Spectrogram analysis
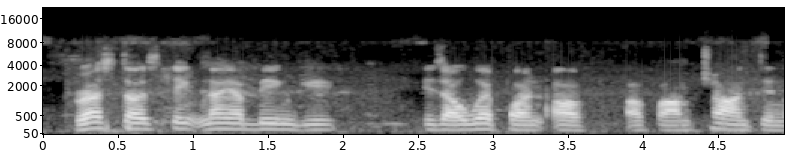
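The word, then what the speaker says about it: Nyabinghi: Tribe saying, why was she named Naya Bingi?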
